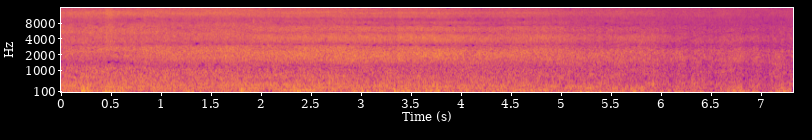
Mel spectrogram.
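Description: Wind buffeting the microphone: an uneven low rumble under a steady hiss.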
